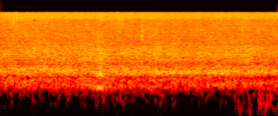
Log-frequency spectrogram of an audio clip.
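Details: Honey bees kept in a man-made hive, their colony giving a steady, dense buzzing hum that holds level throughout, with a warm band in the lower-middle range and no other sounds.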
